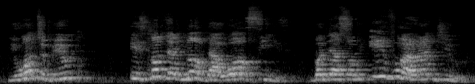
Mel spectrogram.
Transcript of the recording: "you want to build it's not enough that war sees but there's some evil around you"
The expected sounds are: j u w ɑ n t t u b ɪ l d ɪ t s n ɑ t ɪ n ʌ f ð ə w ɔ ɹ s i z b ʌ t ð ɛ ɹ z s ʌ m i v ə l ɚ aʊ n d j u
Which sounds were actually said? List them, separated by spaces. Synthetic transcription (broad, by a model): j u w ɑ n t t u b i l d ɪ t s n ɑ t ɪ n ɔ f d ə w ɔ l s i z b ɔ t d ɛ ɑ s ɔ m i v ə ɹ aʊ n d j u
